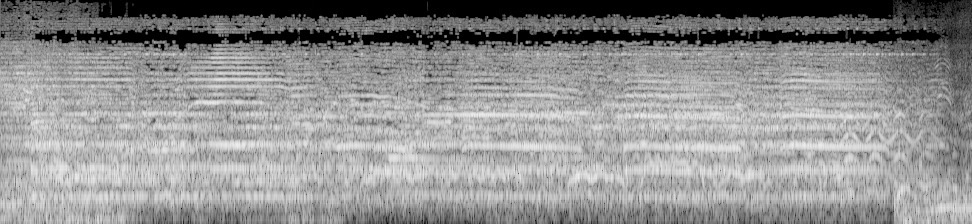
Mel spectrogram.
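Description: Hand drums are beaten among a crowd of fans.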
